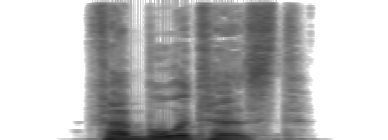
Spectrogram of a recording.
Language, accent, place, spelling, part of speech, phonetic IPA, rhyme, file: German, Germany, Berlin, verbotest, verb, [fɛɐ̯ˈboːtəst], -oːtəst, De-verbotest.ogg
- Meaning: second-person singular preterite of verbieten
